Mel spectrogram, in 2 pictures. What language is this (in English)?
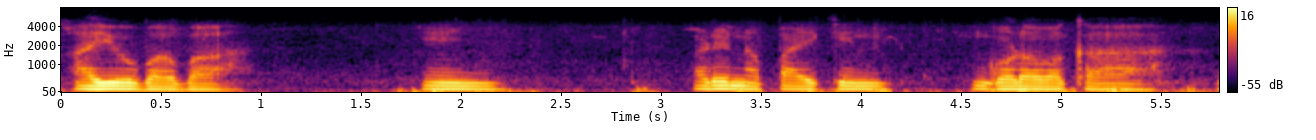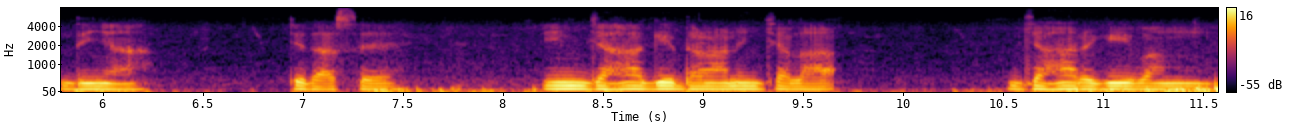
Santali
